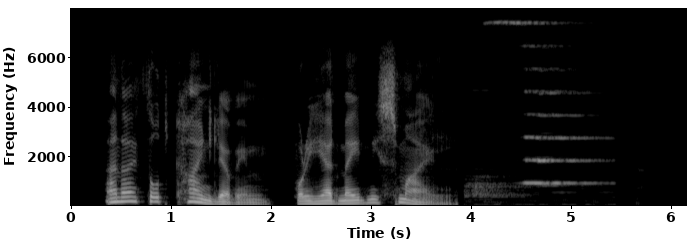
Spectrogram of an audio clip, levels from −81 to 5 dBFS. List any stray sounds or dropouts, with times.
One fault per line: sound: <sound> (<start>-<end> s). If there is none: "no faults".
sound: squeak (3.9-5.5 s)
